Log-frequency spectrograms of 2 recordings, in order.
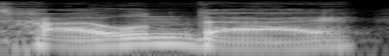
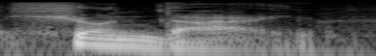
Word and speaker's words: Hyundai: In Korea, and I learned this from Koreans 25 years ago, they pronounce it Hyundai. That's how they say it.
